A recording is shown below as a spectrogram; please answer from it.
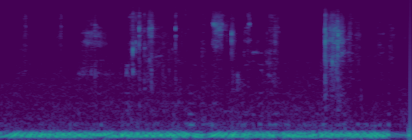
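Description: A steady low rumble, with faint scattered clicks and rustles over it.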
